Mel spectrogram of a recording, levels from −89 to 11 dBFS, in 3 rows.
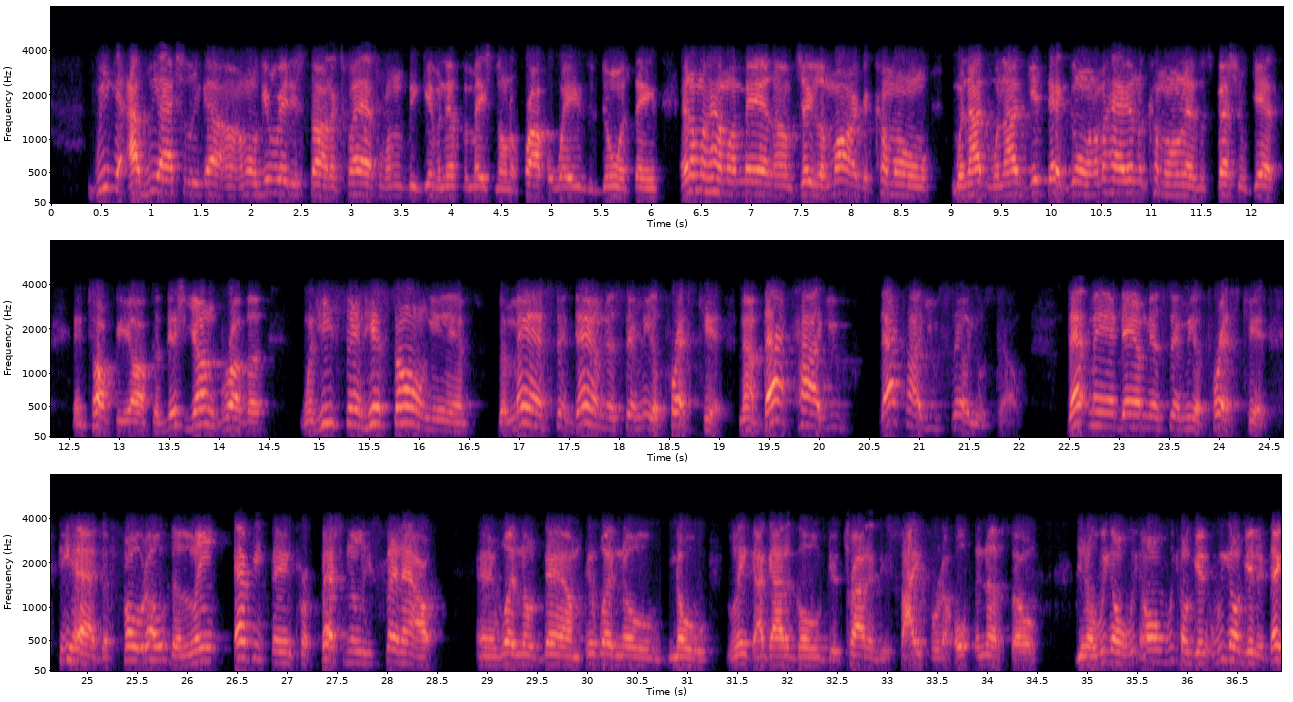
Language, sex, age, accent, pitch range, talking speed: English, male, 50-69, American, 145-200 Hz, 235 wpm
